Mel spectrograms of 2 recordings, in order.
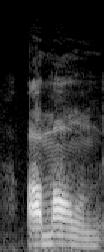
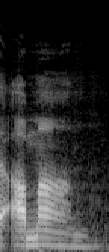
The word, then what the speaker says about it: Amon: Amon is how you pronounce this one. Amon, mon. Y'all see Amon. We say Aman. So that's how careful you got to be with things.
